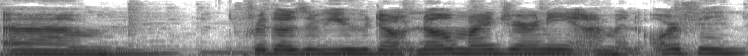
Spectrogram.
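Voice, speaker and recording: A woman with a medium pitch delivers her words at a moderate pace in a monotone, flat way, with noticeable background noise around her. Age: 40s. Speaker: vlogger and actor. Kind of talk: casual vlog talk to camera. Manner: halting with frequent fillers.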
